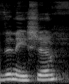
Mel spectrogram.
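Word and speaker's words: Dinisa: backstory my mom wanted my middle name to be like dionysia but she felt like people couldn't pronounce it or spell it which i felt like it's a middle name no one really cares but she changed it to denisha there's no h so growing up i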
